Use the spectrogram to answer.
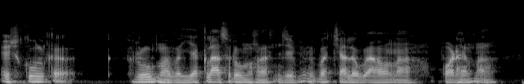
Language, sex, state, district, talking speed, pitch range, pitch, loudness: Hindi, male, Uttar Pradesh, Varanasi, 170 wpm, 100-115 Hz, 105 Hz, -26 LUFS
